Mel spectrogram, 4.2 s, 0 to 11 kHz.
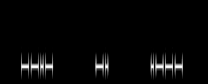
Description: Morse code, heard as a keyed tone, about 25 wpm, spaced as for 9 wpm, 700 Hz. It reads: QNJ
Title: USA Call Signs - 6 Characters - 6x Character Spacing - 25wpm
